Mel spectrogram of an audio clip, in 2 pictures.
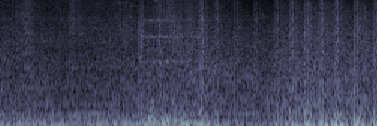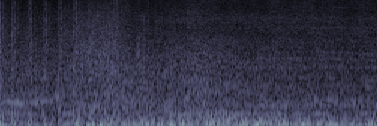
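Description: A low rumbling hum fills the space.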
